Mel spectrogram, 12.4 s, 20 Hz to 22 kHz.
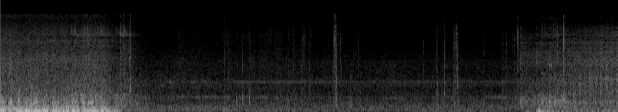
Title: rough idle/start 3.2 a4 b7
